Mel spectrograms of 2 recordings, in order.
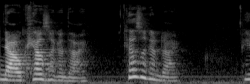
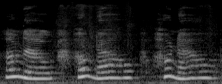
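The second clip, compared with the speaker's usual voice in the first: higher, anxious repeated dread; dismayed oh no; 6 semitones higher than usual. Real, not acted. Reader fearing for Sorscha, anxious higher pleading. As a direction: brace for something awful. Shocked by sword on neck.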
